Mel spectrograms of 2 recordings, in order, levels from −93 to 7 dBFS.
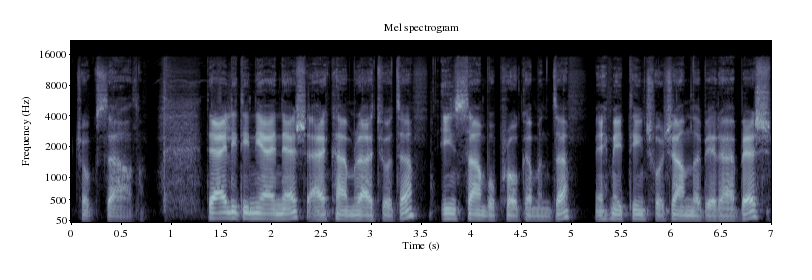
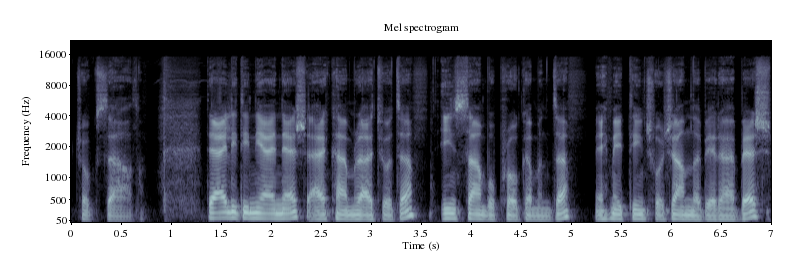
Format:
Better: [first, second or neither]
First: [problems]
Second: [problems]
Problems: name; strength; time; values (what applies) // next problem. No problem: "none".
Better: second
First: thin; very slightly; fading below 700 Hz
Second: none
